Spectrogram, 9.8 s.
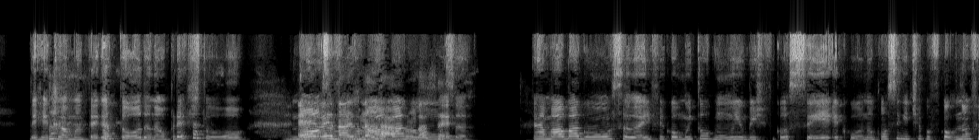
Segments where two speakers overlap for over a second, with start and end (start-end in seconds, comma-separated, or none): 3.0-4.8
